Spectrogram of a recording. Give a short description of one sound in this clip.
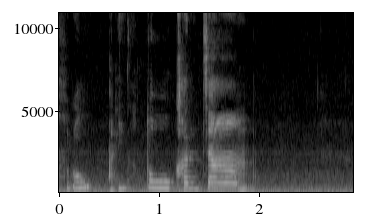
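A young woman speaks playfully and close to the microphone.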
